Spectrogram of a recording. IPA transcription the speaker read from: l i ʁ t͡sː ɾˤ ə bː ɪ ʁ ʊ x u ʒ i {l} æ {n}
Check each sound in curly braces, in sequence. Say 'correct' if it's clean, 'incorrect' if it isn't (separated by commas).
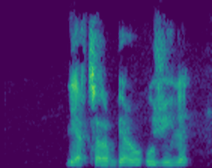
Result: correct, correct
